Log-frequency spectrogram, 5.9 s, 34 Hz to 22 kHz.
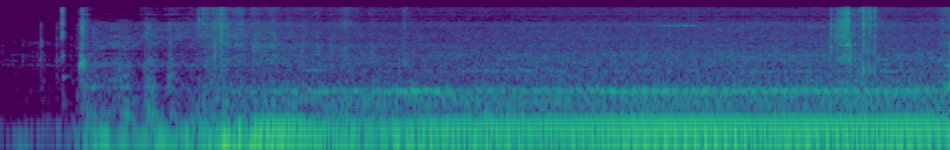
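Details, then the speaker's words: Cold start of a 1996 Chevy S10 4.3 V6 with Holley Sniper EFI and TSP distributor swap, third start, coolant 43°. Quick crank, fires promptly, smooth low idle. Air-fuel ratio was once 19-18 (lean); now shows decent cold enrichment. "doing what it's supposed to now even though it doesn't learn when it's cold before the air fuel ratio it was like 19 18 so it was running fairly Lan"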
